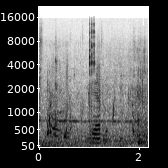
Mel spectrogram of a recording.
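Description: Low ambience aboard a boat offshore: a steady low rumble of wind and water with a faint steady hum through the middle.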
